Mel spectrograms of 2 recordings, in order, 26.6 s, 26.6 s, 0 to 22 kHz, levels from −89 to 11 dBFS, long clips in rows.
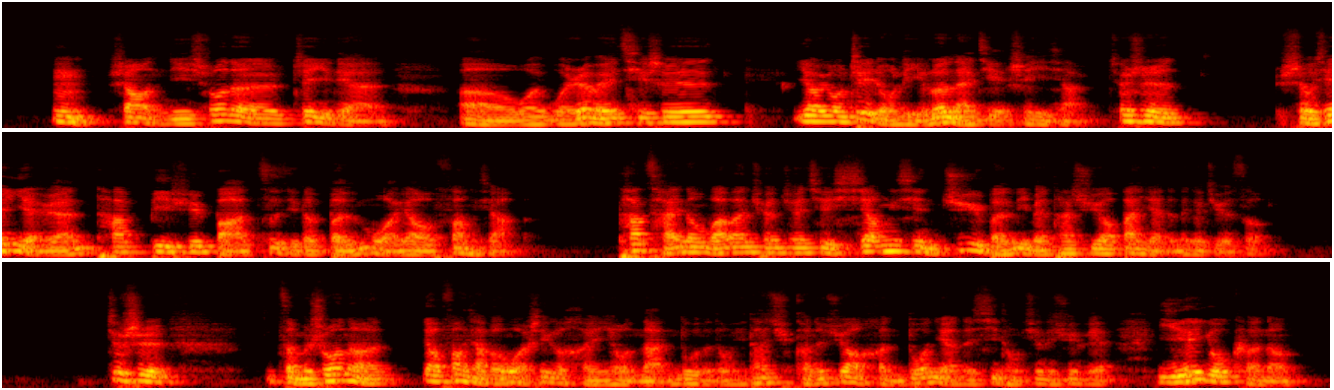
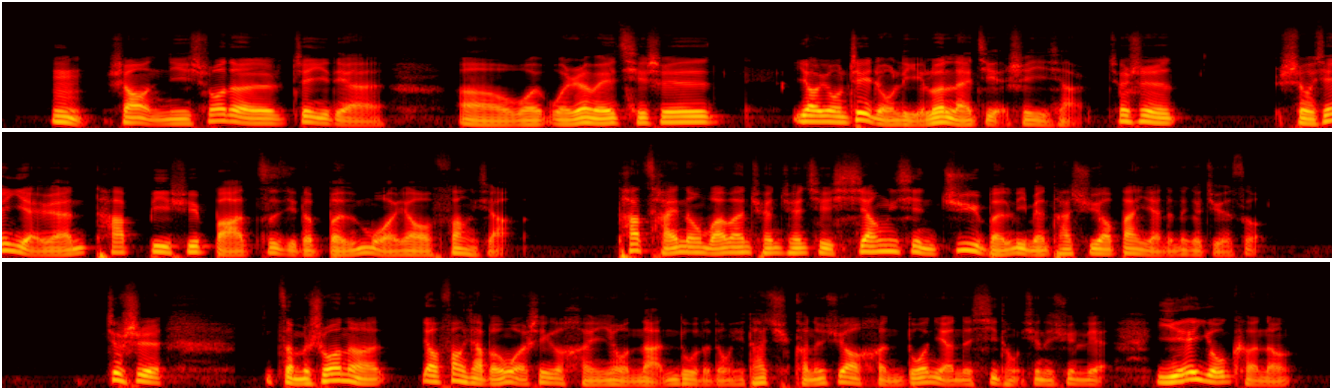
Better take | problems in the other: second | off-mic speech; far // room echo; very slight; dies away in 0.2 s

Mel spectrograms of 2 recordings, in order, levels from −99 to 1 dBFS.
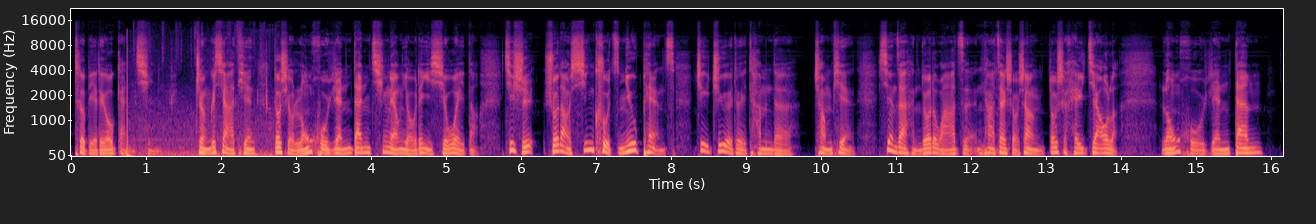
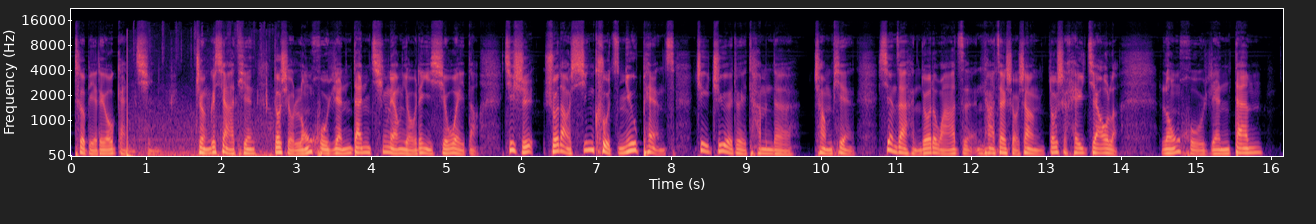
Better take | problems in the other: neither | dog barking; noticeable; from 0.5 to 2.5 s; peak 8 dB below the speech; the same in both

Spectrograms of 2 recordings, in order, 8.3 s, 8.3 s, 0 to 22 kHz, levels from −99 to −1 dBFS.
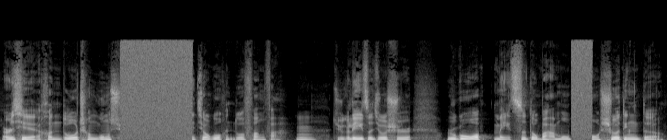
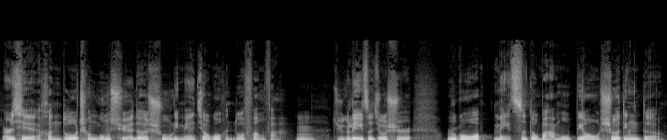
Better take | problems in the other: second | audio cutting out; filled with static; at 1.5 s for 1 s and at 7 s

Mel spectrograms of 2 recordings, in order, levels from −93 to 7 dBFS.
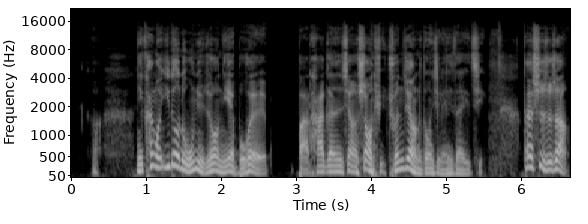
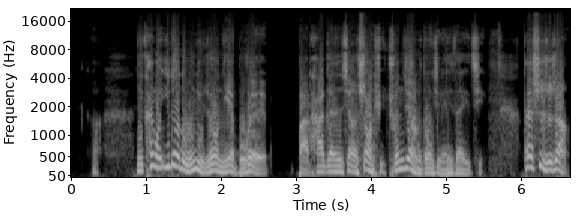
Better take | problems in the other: first | distortion; slight; 10% of the sound clipped

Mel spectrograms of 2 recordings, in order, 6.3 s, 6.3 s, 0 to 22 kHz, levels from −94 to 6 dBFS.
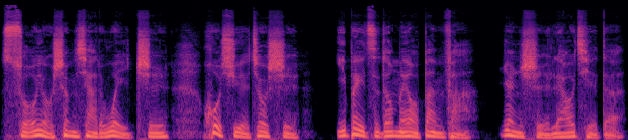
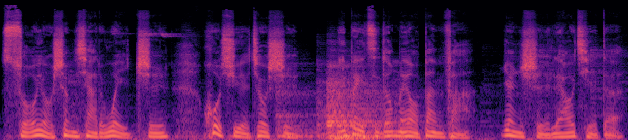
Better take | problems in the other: first | household noises; loud; throughout; 6 dB below the speech

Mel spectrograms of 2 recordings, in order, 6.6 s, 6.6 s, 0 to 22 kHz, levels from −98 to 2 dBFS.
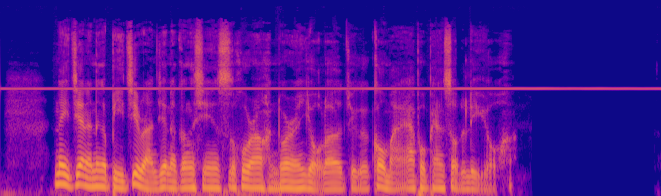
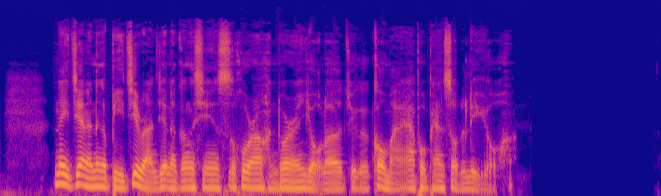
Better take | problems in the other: second | high-pitched whine; noticeable; throughout; 4 kHz, 15 dB below the speech

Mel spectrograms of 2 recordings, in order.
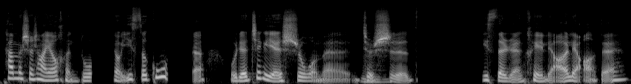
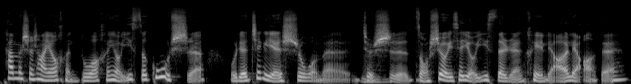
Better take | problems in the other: second | audio cutting out; at 1 s, at 1.5 s and at 4 s for 0.5 s

